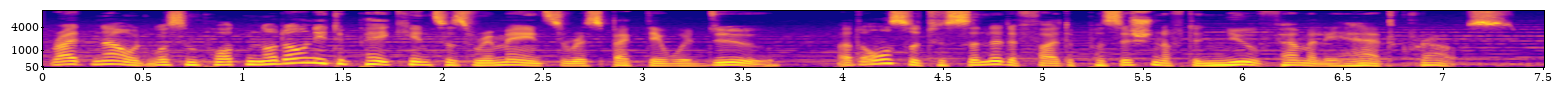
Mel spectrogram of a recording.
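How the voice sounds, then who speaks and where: A man's voice: on the high side, animated, fast, few pauses. A man doing a game playthrough, reading visual novel narration aloud and adding his own asides. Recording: game music behind the voice.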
